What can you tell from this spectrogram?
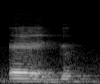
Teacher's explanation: the word egg egg ends with a voiced stop so the f of egg is lengthened egg not egg egg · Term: vowel lengthening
